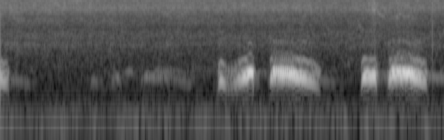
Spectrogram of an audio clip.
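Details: Spotted dove recorded live in the field at Pha Sing: soft low-pitched hooting coos, a faint opening then four louder rounded notes in two pairs in the final half, over a low background hum.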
